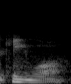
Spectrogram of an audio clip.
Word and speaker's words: quinoa: No, chinoy. That's a quinoa. Quinoa. I couldn't remember because I called it a chinoy or something the first time I saw it, and Danny says I don't think that's how they say it, and so I had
